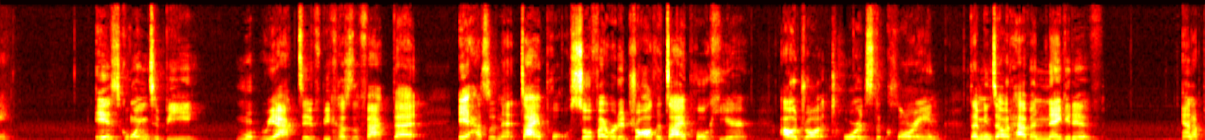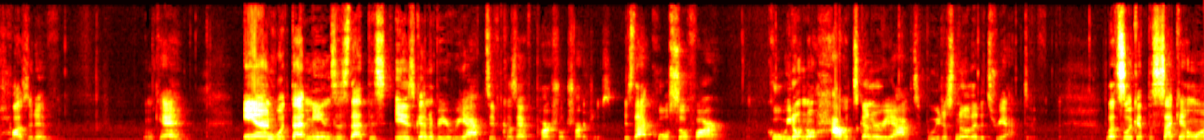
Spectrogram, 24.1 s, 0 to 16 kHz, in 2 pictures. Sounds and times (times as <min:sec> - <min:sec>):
Speech: 0:00.0 - 0:00.2, 0:01.0 - 0:11.1, 0:11.8 - 0:12.7, 0:13.5 - 0:22.5, 0:23.1 - 0:24.0.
